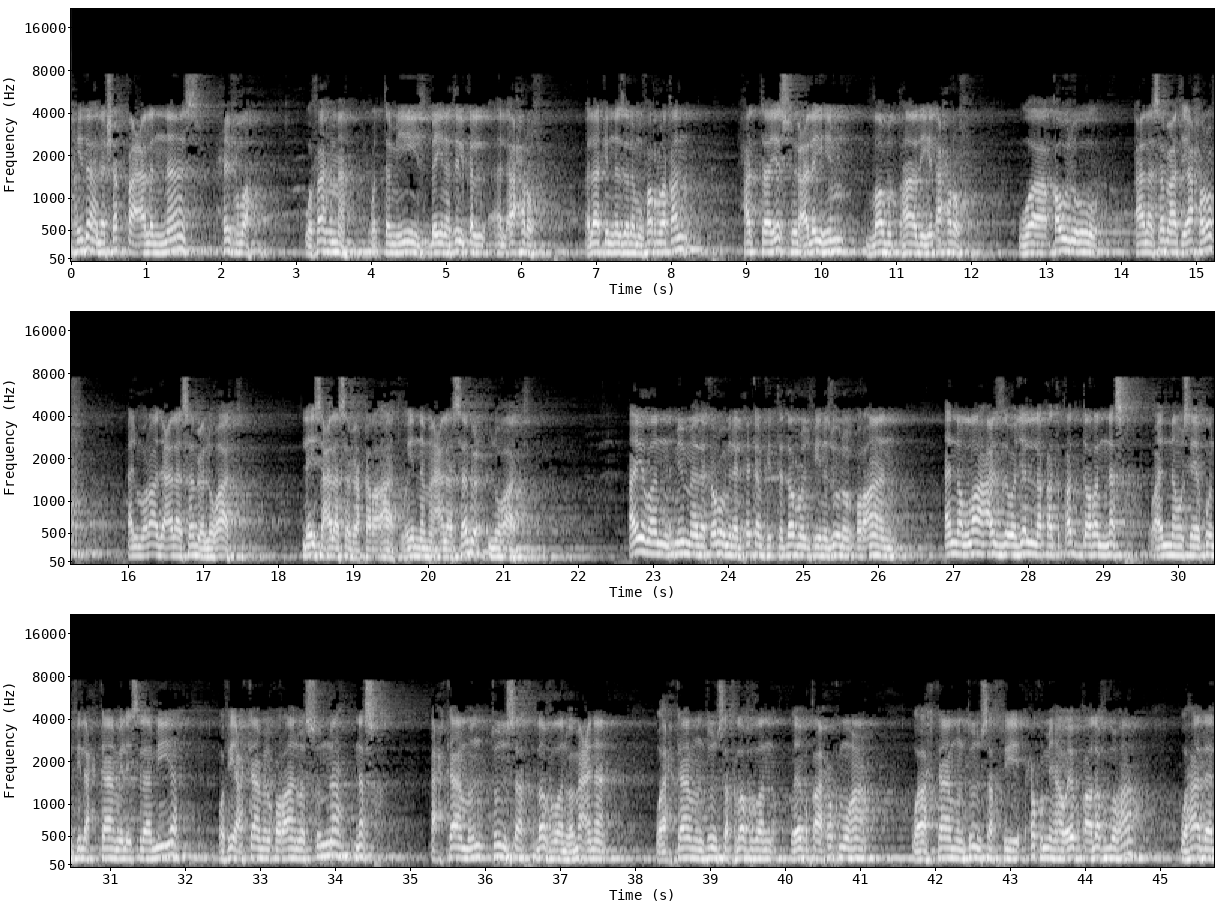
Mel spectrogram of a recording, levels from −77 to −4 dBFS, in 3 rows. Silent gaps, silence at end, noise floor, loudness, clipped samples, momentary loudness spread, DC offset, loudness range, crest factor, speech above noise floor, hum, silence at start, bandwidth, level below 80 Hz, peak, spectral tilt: none; 0 s; -37 dBFS; -13 LUFS; under 0.1%; 12 LU; under 0.1%; 2 LU; 12 dB; 26 dB; none; 0 s; 7.8 kHz; -44 dBFS; 0 dBFS; -6.5 dB/octave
